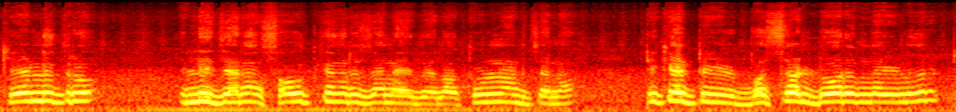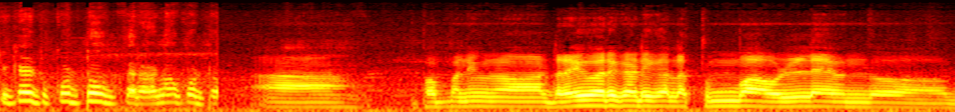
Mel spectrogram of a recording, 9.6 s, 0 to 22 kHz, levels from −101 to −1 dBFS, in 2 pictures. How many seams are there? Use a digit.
1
